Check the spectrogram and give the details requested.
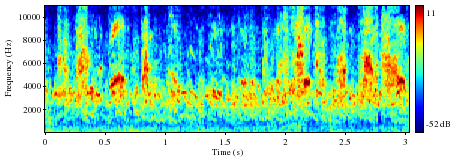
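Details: Aviary of Australian budgies chattering together, rapid overlapping high chirps with brief clear whistled notes standing out from the steady chorus.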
